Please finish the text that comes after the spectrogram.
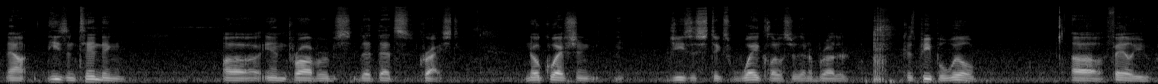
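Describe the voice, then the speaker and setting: A man with a very low voice talks through a daily devotional in an earnest, conversational way, stopping often on fillers. He sounds a little sniffly from allergies. Faint traffic hums behind him. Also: fairly even intonation, slow, pauses often. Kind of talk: casual devotional talk, reading passages aloud.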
